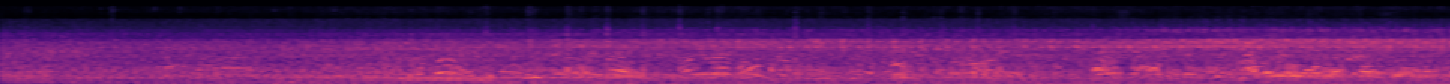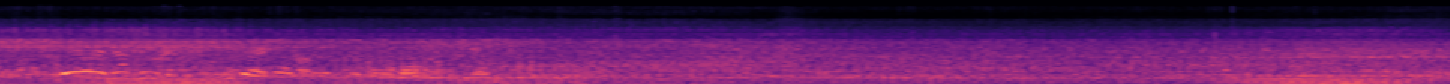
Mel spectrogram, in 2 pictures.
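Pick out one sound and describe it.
A crowd of men and women talk outdoors.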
